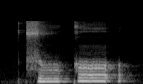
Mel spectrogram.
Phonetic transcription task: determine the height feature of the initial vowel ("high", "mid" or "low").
high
